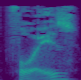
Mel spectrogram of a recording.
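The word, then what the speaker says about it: Fowey: At the little office of tourism in the center of town, they learned that the various Foys were all pronounced Foy, and that even aside from Christopher Plover, the town was something of a hotbed of fictional settings.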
